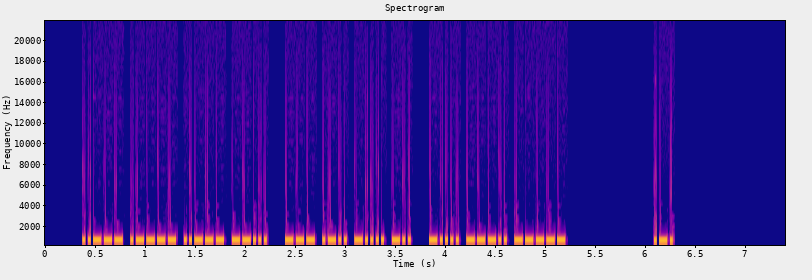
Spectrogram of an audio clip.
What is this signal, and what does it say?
Morse code, heard as a keyed tone, about 46 wpm, 700 Hz. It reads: 2127 OL6D 680 R
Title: Worked All Europe DX Contest - QTC Exchange - 45wpm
